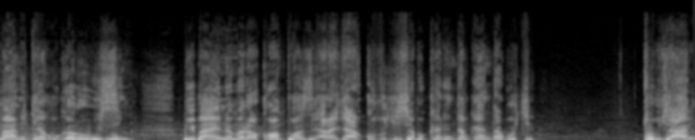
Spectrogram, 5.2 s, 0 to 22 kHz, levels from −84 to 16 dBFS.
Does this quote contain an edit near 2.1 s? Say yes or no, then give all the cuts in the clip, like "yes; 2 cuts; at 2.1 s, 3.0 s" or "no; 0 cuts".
no; 0 cuts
